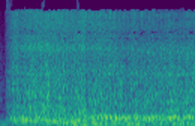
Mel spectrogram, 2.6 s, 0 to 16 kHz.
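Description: Propellers of a T30 agricultural spraying drone buzz loudly and steadily from start to finish, a dense droning whir with a low humming tone running underneath. No one speaks.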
